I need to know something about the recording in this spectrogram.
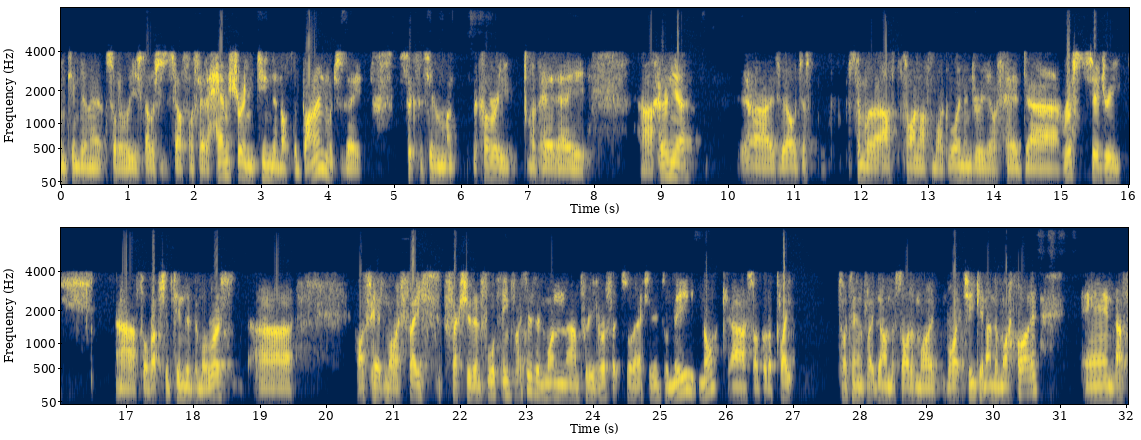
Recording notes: over the phone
